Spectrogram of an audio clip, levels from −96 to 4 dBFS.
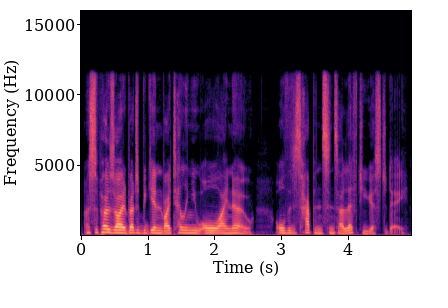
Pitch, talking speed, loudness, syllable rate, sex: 175 Hz, 240 wpm, -19 LUFS, 6.8 syllables/s, female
